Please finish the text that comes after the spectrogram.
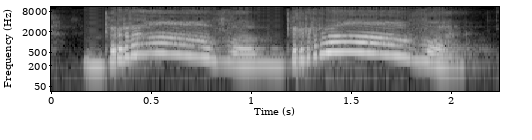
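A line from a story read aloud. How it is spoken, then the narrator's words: Loud crowd shouting. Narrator (Russian): все громко закричали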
